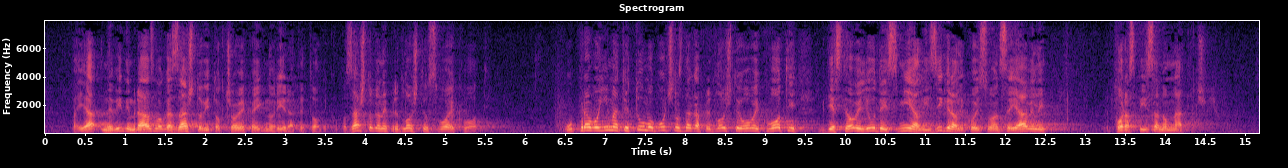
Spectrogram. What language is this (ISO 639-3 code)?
hrv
